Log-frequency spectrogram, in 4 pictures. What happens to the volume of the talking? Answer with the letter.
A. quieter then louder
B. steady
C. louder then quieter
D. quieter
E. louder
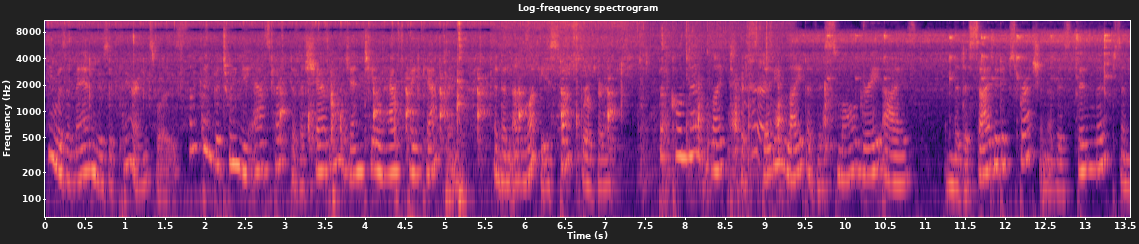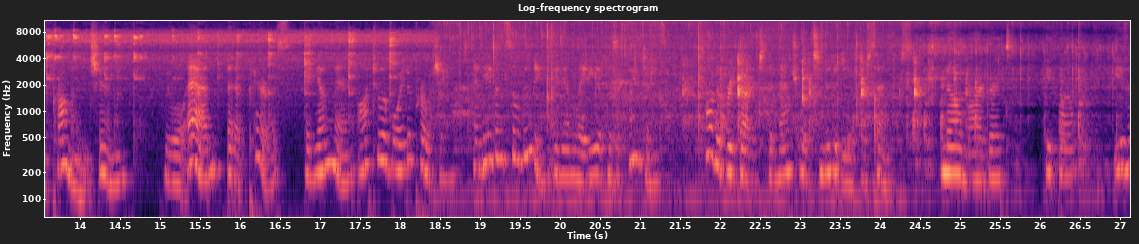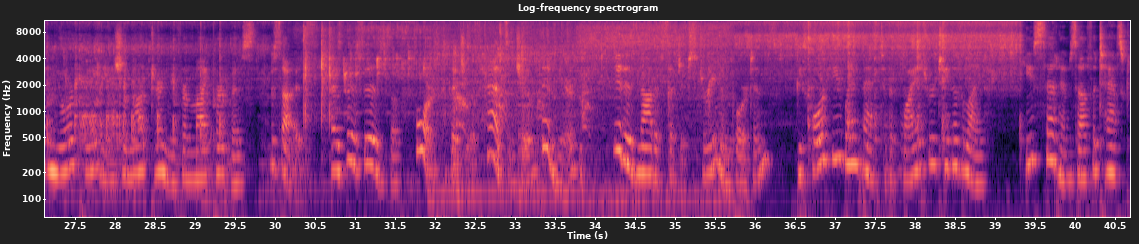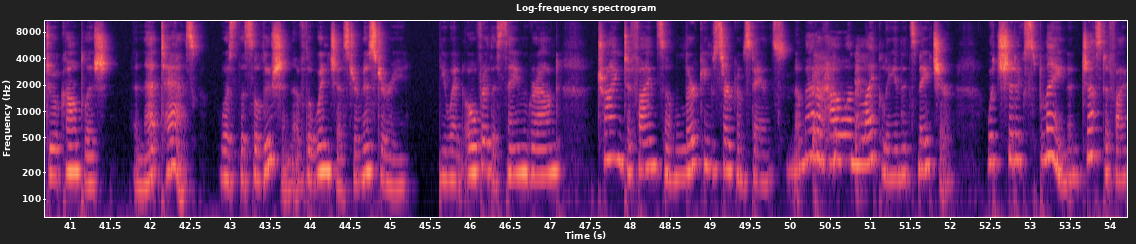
B.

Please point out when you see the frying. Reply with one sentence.
The frying can be heard from 0.0 to 39.4 s.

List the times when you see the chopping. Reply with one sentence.
The chopping can be heard from 2.6 to 10.4 s and from 21.5 to 25.2 s.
